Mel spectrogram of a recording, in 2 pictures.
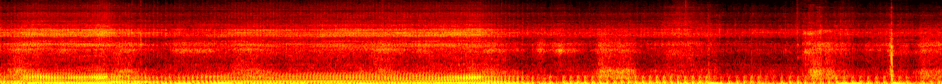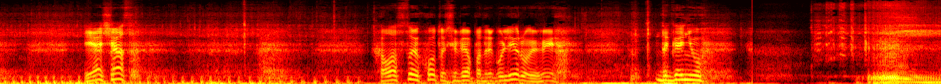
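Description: A dirt bike engine rumbles close by, revving up and down.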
